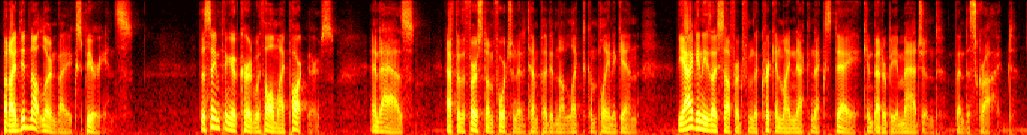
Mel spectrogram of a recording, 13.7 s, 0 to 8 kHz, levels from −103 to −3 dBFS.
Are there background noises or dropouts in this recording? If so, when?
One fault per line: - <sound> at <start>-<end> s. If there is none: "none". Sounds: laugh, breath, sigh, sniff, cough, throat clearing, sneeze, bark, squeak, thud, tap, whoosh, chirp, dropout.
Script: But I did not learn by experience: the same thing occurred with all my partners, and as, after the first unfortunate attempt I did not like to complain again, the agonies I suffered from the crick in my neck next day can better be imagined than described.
none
